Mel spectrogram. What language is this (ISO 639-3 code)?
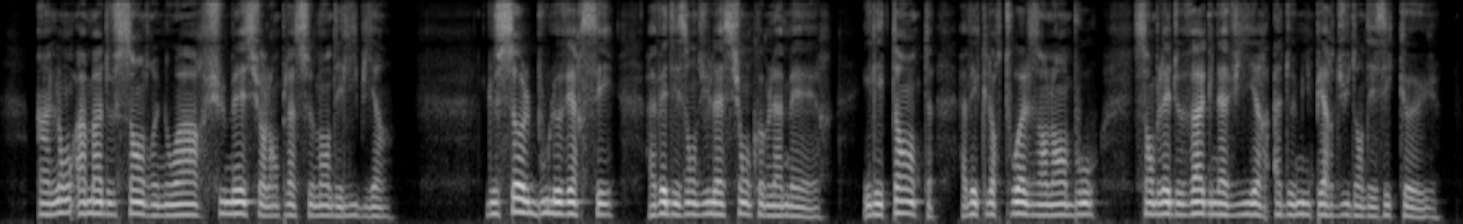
fra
